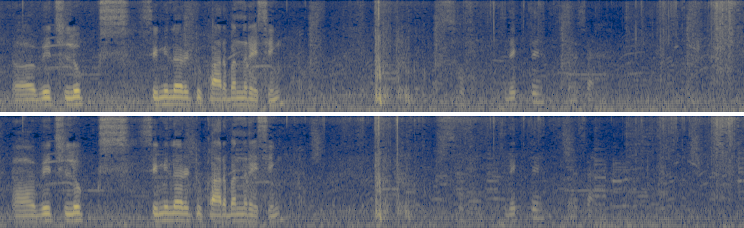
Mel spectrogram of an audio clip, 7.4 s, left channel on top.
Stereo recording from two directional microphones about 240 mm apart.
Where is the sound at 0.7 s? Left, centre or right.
Right.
